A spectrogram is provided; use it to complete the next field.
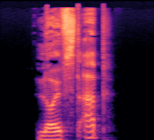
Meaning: second-person singular present of ablaufen
- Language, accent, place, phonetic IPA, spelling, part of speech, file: German, Germany, Berlin, [ˌlɔɪ̯fst ˈap], läufst ab, verb, De-läufst ab.ogg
